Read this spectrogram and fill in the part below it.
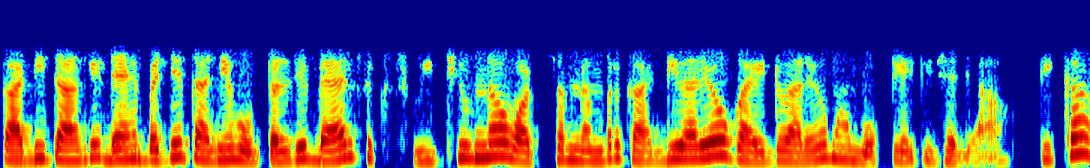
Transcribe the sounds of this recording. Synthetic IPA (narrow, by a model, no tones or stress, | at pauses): ɡaːɗit̪ɐʋ̤ãkʰeɗɐ̃ɦɪ̃bɐd͡ʑet̪ɐʋ̤ãɲd͡ʑeɦoːʈəld͡ʑeːɓɛːɾfɪksʋiːt̪ʰiɦũːnd̪aʋaːʈsəpnɐ̃mbəɾɡaːɗiʋaːɾjoɡaːɪɖʋaːɾjomãmoːkɪleʈit͡ɕʰɐɗijã̰ːʈʰiːkaː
